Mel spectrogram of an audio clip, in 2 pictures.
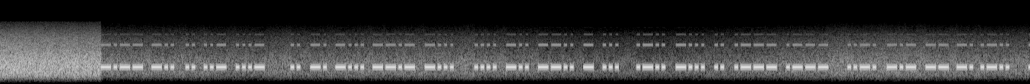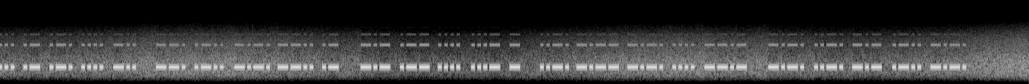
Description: Morse code, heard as a keyed tone, hand-sent with a paddle, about 39 wpm, 810 Hz, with radio static and a narrow filter. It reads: YDIUV INBQB HDZTS LBIJJ FKMNL SARHD GLCZA KWHVT FYCHQ CFKLC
